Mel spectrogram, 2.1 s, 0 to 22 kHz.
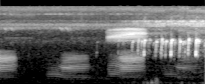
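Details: Rococo toad males, slightly smaller than females, give repeated rough pulsed blasts audible over 2 km away, warning rival males and attracting breeding females; higher rapid chirping from other nearby callers rises behind.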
